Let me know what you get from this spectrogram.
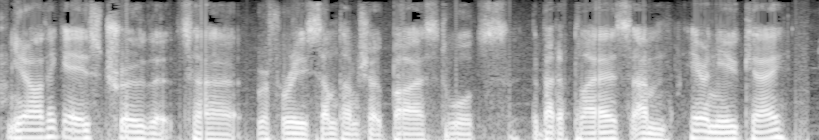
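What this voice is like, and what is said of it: British North Yorkshire accent. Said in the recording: “You got a damn British accent ... I'm from North Yorkshire.”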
